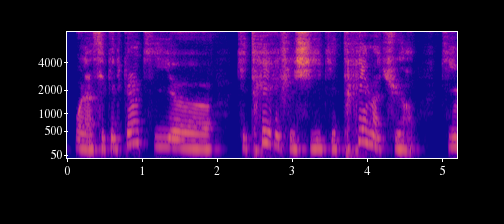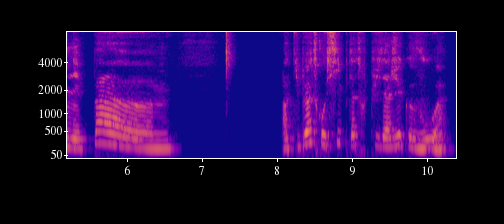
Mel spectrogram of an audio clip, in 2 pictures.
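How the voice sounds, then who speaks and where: A woman's voice: on the low side, warm tone. A woman with a southern French accent giving a chatty card reading to her viewers, with plenty of hesitations and asides. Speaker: astrology and tarot reader. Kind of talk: casual spoken card reading to camera.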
